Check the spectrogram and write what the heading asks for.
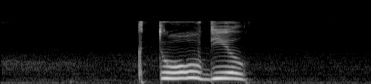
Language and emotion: Russian, angry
